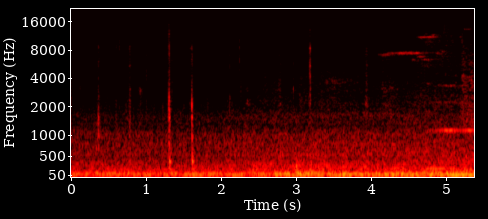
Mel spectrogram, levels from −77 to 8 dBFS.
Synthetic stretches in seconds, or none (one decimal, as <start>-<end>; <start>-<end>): 0.9-1.3; 2.4-5.4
